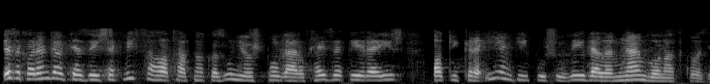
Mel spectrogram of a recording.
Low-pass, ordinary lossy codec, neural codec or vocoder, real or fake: 5.4 kHz; AAC, 24 kbps; codec, 44.1 kHz, 2.6 kbps, SNAC; fake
